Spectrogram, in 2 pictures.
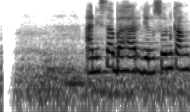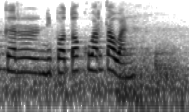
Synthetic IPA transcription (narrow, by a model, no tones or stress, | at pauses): ʔanisabaɦard͡ʒɨŋsʊnkaŋkɨrdipɔt̪ɔkwart̪awan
